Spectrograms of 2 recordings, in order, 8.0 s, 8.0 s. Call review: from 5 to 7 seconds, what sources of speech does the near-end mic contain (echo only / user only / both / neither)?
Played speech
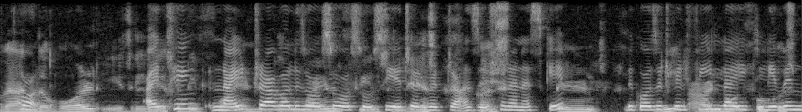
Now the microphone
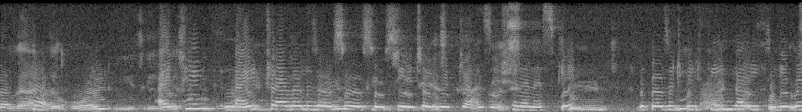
echo only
